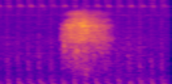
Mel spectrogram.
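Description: Helicopter in Grand Theft Auto V: a steady, rapid rotor chop thumps throughout, with a loud hissing burst swelling in the middle and fading away.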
